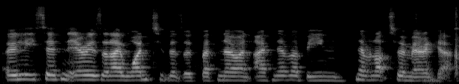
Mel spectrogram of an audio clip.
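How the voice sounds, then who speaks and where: A woman's voice: medium pitch, level tone, quick pace, bright, forceful tone. A South African woman with a South African English accent, tutoring English in a friendly, encouraging way over a video call. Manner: friendly, encouraging, lots of affirming "yeah". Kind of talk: casual conversation class.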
